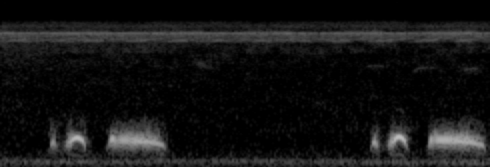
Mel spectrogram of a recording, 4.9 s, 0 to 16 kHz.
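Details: Cooing spotted dove noted for excellent voice, 9 June 2020: two mellow phrases roughly three seconds apart, each a brief note, a curved coo and a sustained low tone; continuous hiss and faint rumble behind.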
